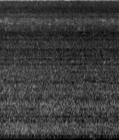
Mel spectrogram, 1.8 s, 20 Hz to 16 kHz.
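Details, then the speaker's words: Suzy idling, heard near the exhaust, after the timing was reset to about 10 degrees: a deep steady rumble that is smoother but still has a noticeable miss. "but come check this out near the exhaust dieter picked up on this right away and uh as you can tell she's got a noticeable miss"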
